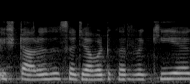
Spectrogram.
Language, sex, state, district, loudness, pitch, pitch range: Hindi, female, Bihar, Begusarai, -29 LUFS, 240 Hz, 230-255 Hz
